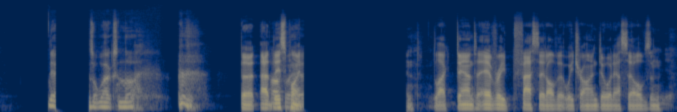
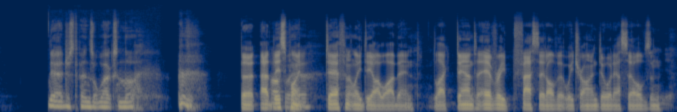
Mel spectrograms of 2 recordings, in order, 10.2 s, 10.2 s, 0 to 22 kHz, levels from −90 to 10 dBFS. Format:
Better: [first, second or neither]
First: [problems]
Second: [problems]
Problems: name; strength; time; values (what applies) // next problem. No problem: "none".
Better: second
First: audio cutting out; at 1 s for 0.5 s and at 4.5 s for 1.5 s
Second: none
